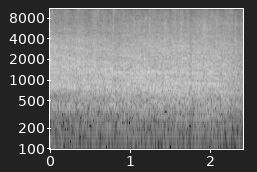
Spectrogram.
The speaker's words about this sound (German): Grenzenloser Jubel bei der brasilianischen Delegation in Kopenhagen, grenzenloser Jubel in der brasilianischen Metropole am Zuckerhut.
